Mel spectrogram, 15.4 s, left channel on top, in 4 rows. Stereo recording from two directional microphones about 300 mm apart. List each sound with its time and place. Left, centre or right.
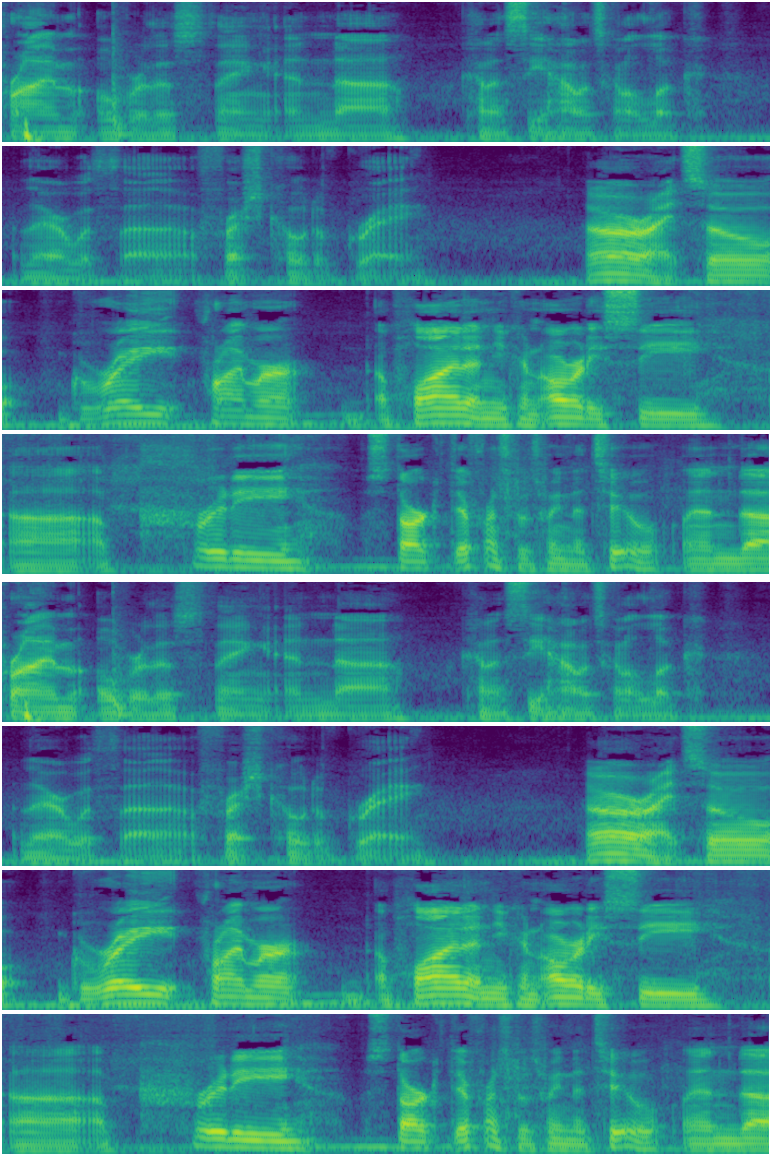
0.0 s speech: centre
